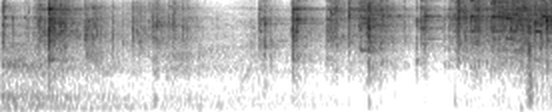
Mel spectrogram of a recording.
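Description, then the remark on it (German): A bunch of keys jangling on a ring holding house door, cellar, upper door and mailbox keys plus a shopping-cart chip, a bright metallic clinking that comes in irregular bursts for about two seconds, with no voices. “Das ist auch ein ganz ein Klimperschlüssel.”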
